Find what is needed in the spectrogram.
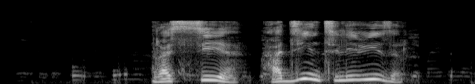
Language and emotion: Russian, positive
